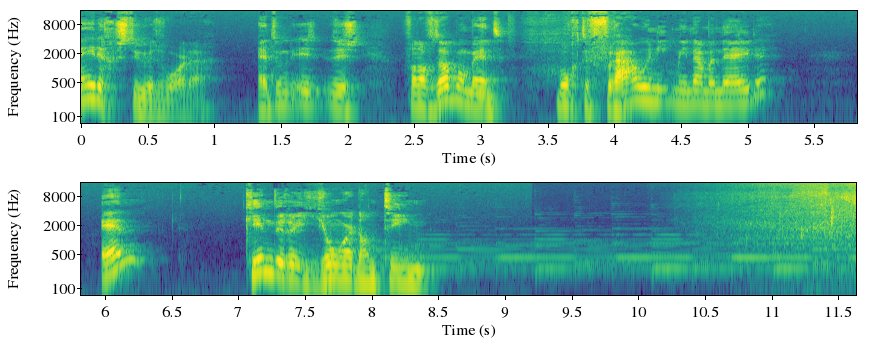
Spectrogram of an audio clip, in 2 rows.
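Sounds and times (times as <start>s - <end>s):
speech: 0.0s - 5.2s, 6.0s - 6.4s, 7.0s - 8.6s
water rushing from a small waterfall: 10.5s - 11.6s.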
